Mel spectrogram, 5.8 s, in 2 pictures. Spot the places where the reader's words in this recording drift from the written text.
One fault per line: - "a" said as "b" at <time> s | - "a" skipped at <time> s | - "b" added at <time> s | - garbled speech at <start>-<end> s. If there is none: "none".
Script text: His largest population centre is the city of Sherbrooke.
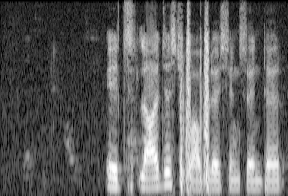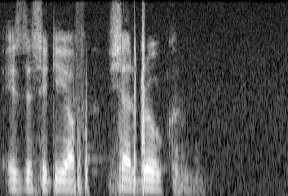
- "His" said as "Its" at 1.1 s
